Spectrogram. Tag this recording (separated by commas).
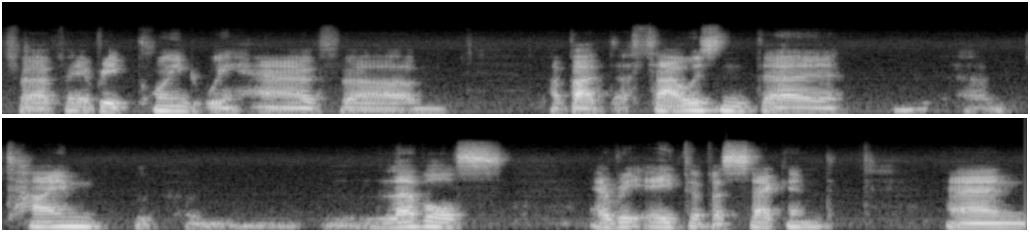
Speech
